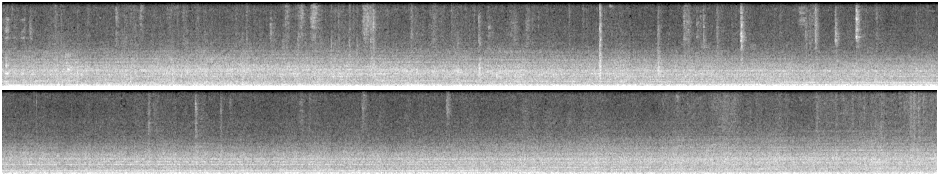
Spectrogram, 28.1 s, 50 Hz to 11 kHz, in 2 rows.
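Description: Airbus A350 cabin noise heard beside the wing: a steady rush of Rolls-Royce Trent XWB turbofans and airflow during the descent. A faint engine whine sags a little in pitch midway and climbs back near the end.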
